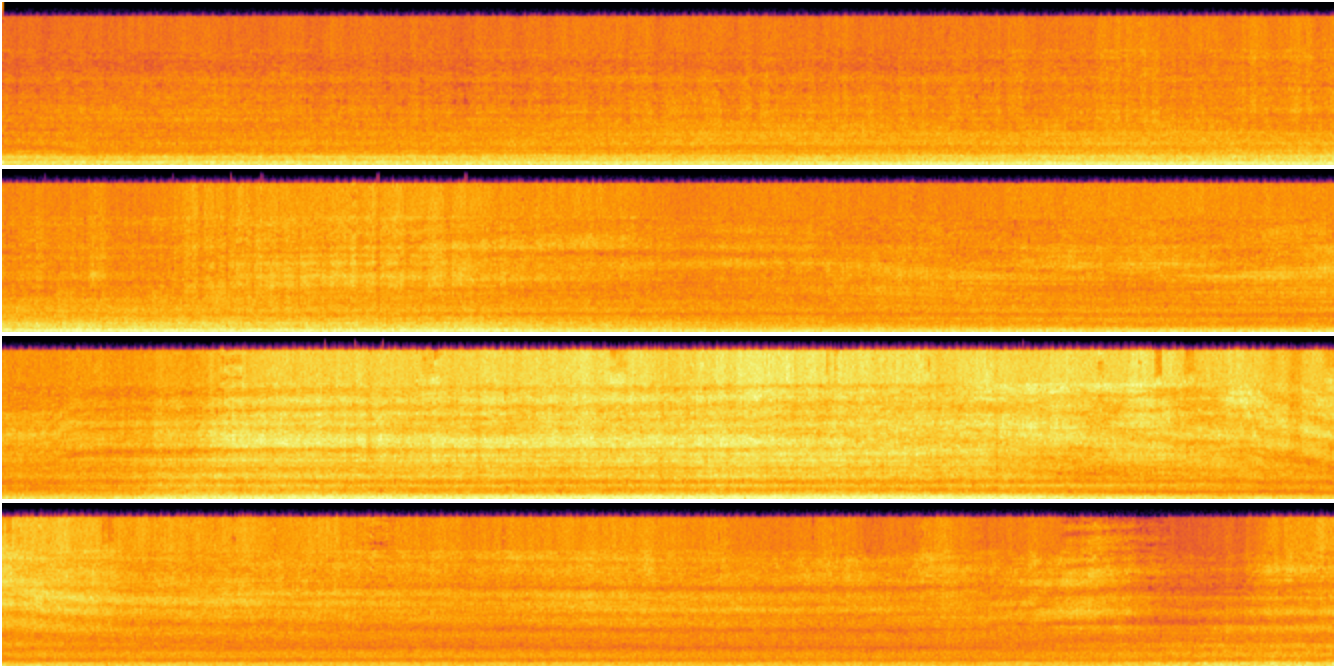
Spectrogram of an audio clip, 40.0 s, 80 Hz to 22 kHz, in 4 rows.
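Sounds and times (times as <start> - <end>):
diesel engine drone: 0.0 - 39.9.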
